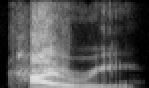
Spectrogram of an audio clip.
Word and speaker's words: cowrie: What kind Kyrie shell? So like these genuine ones. So it's spelled like cow, Cowrie, Kyrie shells.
